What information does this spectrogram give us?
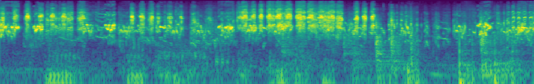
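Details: Many budgerigars in an aviary colony chatter at once: scratchy, raspy high chirps and warbles packed tightly, swelling and easing in waves over several seconds.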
